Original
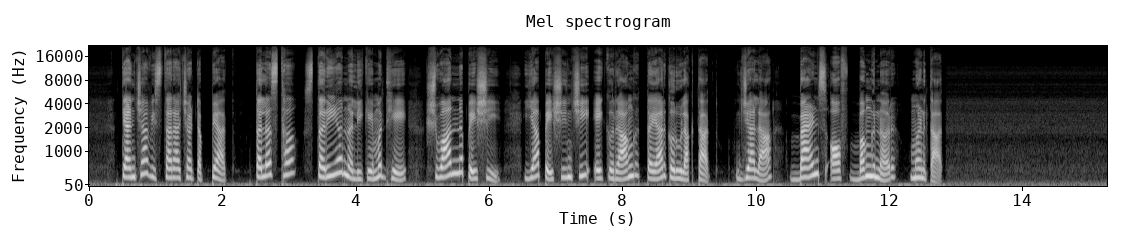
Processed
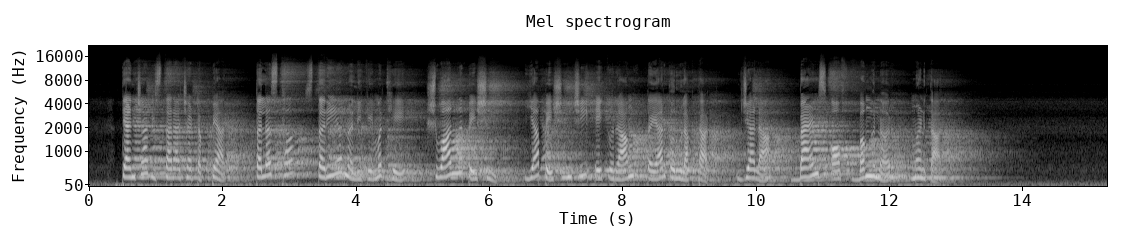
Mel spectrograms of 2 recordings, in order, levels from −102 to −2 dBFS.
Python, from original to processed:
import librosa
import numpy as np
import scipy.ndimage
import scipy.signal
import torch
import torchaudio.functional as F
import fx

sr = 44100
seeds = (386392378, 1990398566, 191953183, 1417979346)

y = scipy.signal.sosfilt(scipy.signal.butter(2, 6400.0, 'lowpass', fs=sr, output='sos'), x)
y = fx.peak_eq(y, sr, hz=2900.0, db=-13.5, octaves=0.2)
y = fx.rev_plate(y, sr, seeds[0], rt60_s=1.9, hf_ratio=0.75, predelay_ms=115, drr_db=6.0)
y = y * 10.0 ** (-5.0 / 20.0)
